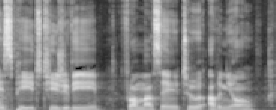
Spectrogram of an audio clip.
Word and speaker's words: Avignon: tgv from marseille to avignon i hope that's how it pronounced um in france without pronouncing the n at the end yes i just wanted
